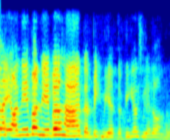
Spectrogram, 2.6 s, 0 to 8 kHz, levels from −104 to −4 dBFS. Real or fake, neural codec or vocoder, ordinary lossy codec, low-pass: fake; codec, 24 kHz, 3 kbps, HILCodec; none; 7.2 kHz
